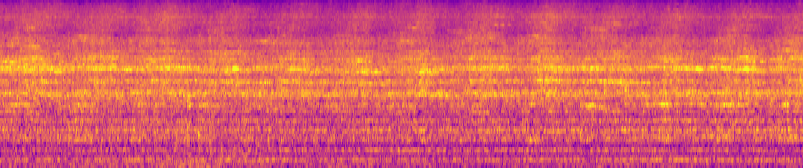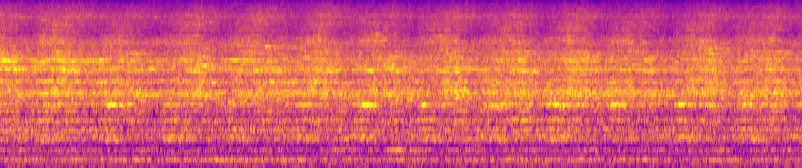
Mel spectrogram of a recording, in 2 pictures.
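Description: Metal wheels squeal against the rails.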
